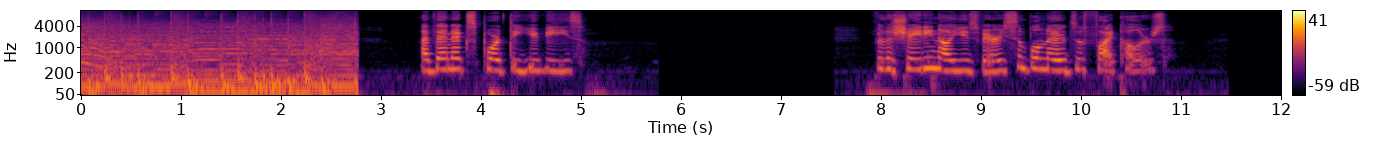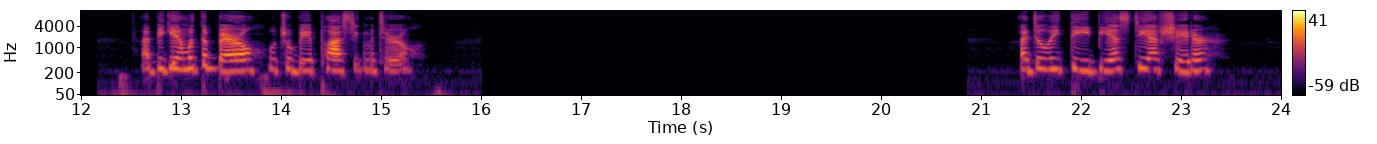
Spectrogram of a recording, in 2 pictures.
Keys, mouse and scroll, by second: 0.0-2.2 typing, 0.0 click, 0.6 click, 1.1 ctrl+z, 1.3 click, 2.0 click, 2.5-3.9 drag, 7.5 scroll down 1, 7.7 click, 9.0 shift+middle click, 11.0 click, 19.4-20.2 typing, 20.5 Return, 22.2 click, 23.3 Delete.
